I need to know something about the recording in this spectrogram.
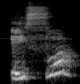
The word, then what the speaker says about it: Isla: Isla? I believe it's Isla. And if I had, for avoidance of doubt, there's an Australian actor called Isla Fisher, which is spelled ISLA.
